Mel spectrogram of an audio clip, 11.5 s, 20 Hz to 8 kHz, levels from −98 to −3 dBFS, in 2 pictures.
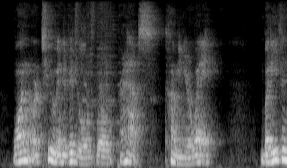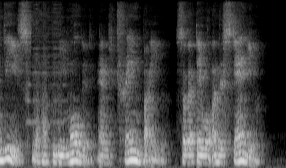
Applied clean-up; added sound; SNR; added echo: neural separator model SepFormer DNS4.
